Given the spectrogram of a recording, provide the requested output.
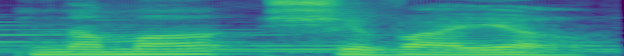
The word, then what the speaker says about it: Namah Shivaya: It's Namah Shivaya. Now, this mantra consists of 7 syllables. Namah Shivaya.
